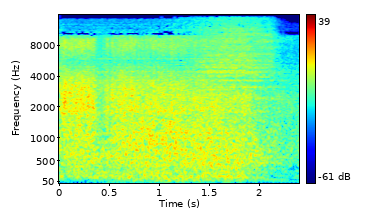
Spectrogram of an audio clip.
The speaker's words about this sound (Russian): И когда дистанция предельно сократилась, веером ударила по судну тремя торпедами. Через 50 минут корабль погрузился на дно.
